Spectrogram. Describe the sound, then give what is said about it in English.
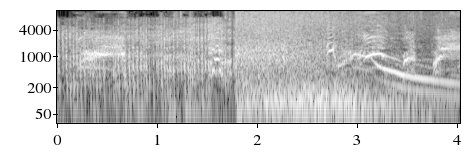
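Christmas cracker pulled and popping as a loud explosive blast, a sustained rough roar with falling whistling tones sweeping down near the end. “I get to pull the cracker and let us see what you get.”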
